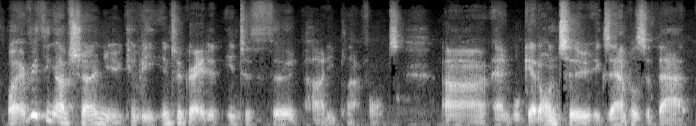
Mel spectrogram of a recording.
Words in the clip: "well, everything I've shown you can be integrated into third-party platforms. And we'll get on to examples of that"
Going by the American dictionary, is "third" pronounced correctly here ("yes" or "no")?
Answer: yes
